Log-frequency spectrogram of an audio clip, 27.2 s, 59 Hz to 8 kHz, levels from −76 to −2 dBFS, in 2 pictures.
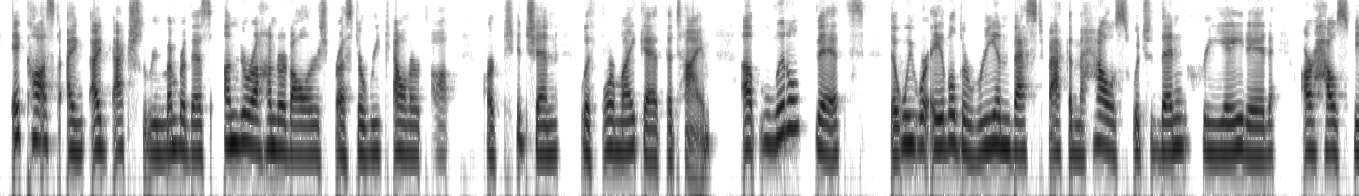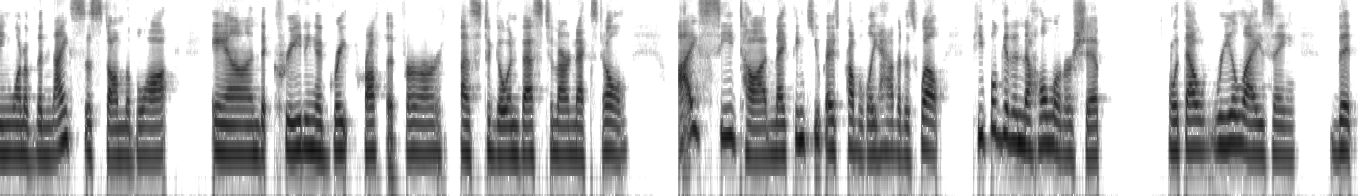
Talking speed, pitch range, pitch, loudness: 180 wpm, 175-205 Hz, 185 Hz, -19 LUFS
